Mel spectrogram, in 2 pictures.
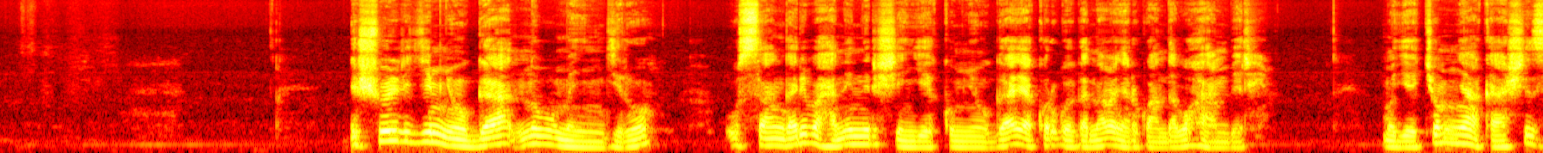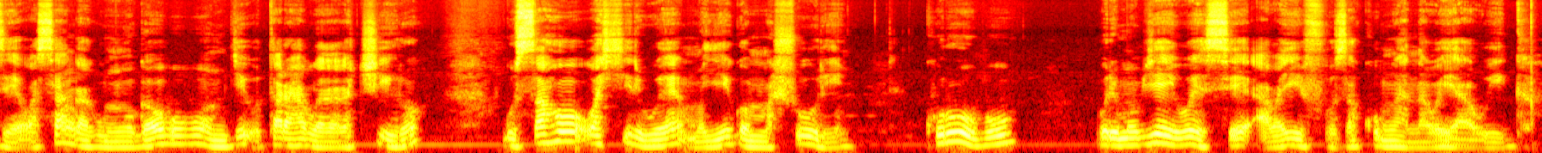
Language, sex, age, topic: Kinyarwanda, male, 25-35, education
